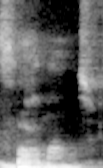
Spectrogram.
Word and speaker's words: Bormans: Bormans, vu qu'il était belge. Pardon? On disait plus Bormans, vu qu'il était belge. Guy Bormans. Guy Bormans. Qu'est-ce que j'ai dit? Bormans. Mais je l'ai prononcé comme un anglophone.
